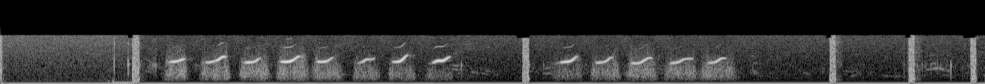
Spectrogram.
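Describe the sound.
Whistling over CB radio: many short, rising whistled chirps in two quick bursts, thin and band-limited, with sharp radio clicks between and after them.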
